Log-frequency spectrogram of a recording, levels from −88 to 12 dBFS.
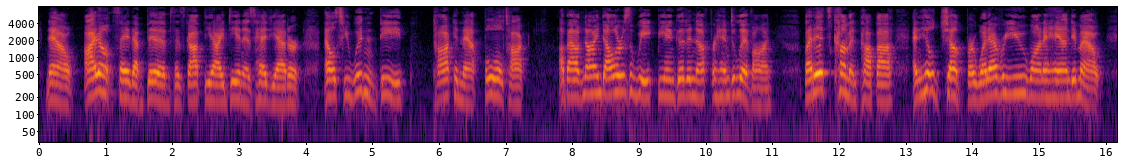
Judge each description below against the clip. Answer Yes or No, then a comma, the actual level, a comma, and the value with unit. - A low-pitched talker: No, high, 200 Hz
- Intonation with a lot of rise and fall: No, average, 3.5 semitones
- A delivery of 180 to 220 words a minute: Yes, average, 190 wpm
